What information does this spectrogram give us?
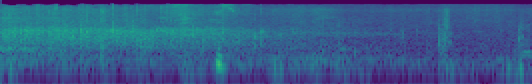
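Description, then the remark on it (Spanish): An audience claps steadily in a dense, crackling wash of applause that gradually thins and fades toward the end, with a few louder isolated claps near the finish and no talking. “Un aplauso una vez más.”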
